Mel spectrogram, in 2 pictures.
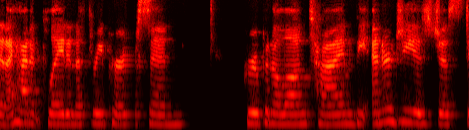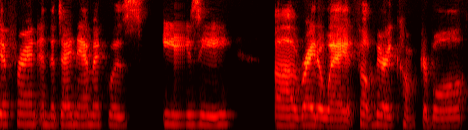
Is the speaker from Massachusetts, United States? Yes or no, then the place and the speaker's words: no; Kentucky, United States; moved away; also born or lived in Portland; originally i'm from kentucky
